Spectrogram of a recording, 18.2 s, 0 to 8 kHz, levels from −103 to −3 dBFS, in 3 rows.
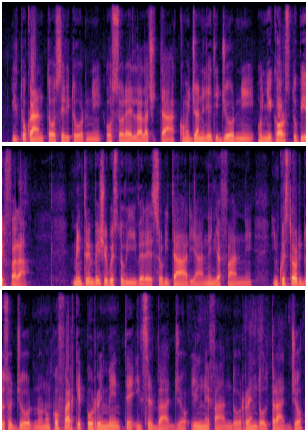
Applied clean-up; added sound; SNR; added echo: none; none; none; none.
